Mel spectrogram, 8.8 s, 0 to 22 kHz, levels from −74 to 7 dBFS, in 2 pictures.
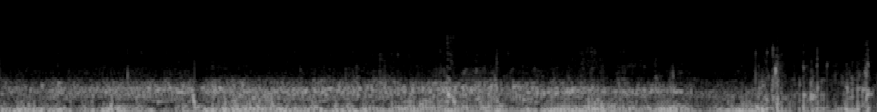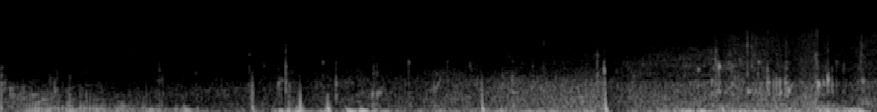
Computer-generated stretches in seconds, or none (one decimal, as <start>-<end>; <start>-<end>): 1.8-6.5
